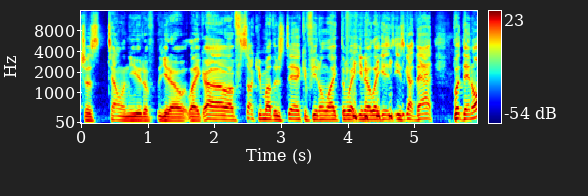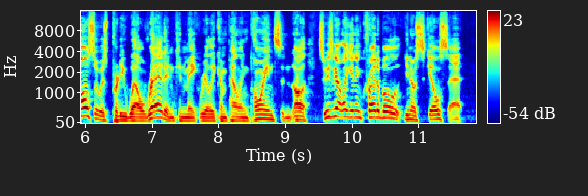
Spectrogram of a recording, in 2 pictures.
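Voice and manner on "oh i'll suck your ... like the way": put-on sarcastic gamer trash-talk voice. Describing a commentator's style, imitating Fuentes's sarcastic gamer trash talk. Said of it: "sarcastic, I'm on an Xbox vi-, headset".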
